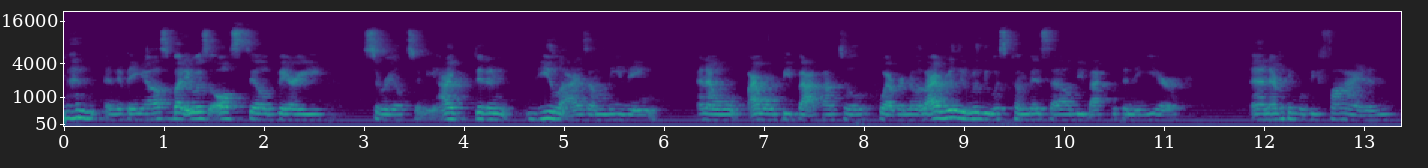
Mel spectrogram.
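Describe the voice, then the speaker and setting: A young woman from Syria recounts her experiences in an oral history interview. She speaks reflectively, her voice a little low, with plenty of "like"s and "um"s. The recording has an echoey room sound. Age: young adult. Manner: reflective, frequent "like" and "um". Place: indoors, living room.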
